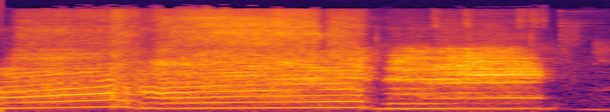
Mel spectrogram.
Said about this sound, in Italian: Bella motocicletta, è passata una bella motocicletta.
